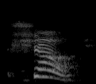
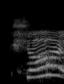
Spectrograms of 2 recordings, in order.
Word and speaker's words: ksha: Another is ksha. Multiple people pronounce it as at cha. Еще одна особенная буква для примера – это кша. Многие произносят ее как чха. Wherein ksha is the outcome of ka and cha.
